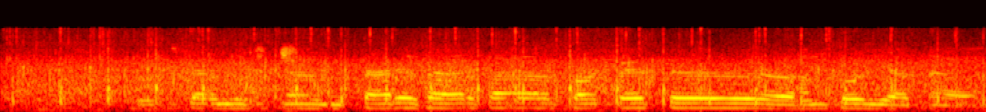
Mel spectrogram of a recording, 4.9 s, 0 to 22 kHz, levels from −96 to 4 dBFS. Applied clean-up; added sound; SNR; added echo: none; Applause; 5 dB; none.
